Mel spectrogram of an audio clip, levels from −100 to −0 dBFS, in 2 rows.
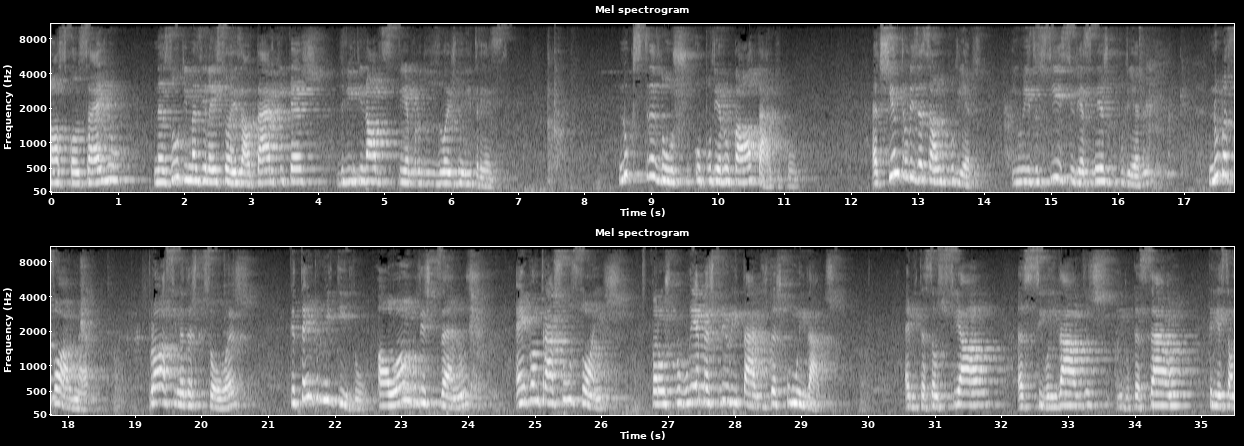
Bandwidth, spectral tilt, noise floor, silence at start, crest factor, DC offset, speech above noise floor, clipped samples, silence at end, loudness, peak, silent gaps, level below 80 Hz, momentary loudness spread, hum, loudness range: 11 kHz; -5.5 dB/octave; -43 dBFS; 0 s; 14 dB; under 0.1%; 31 dB; under 0.1%; 0 s; -13 LUFS; 0 dBFS; none; -52 dBFS; 15 LU; none; 4 LU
